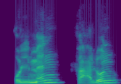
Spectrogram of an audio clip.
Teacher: النبر على حركة القاف من قل وعلى حركة الميم من من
